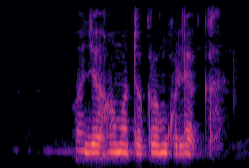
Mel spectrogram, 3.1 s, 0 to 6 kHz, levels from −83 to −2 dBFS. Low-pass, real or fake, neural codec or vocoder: 5.4 kHz; real; none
